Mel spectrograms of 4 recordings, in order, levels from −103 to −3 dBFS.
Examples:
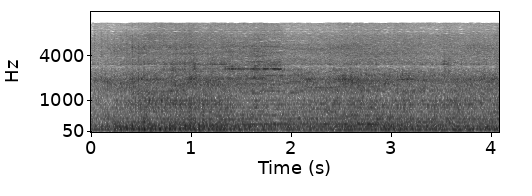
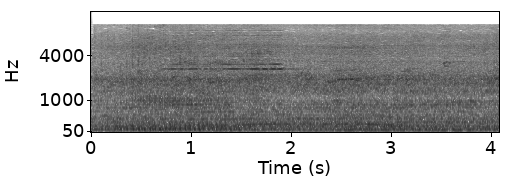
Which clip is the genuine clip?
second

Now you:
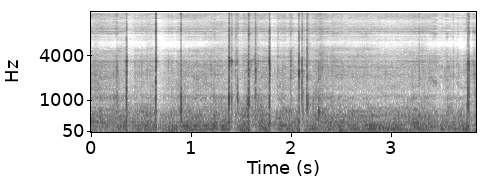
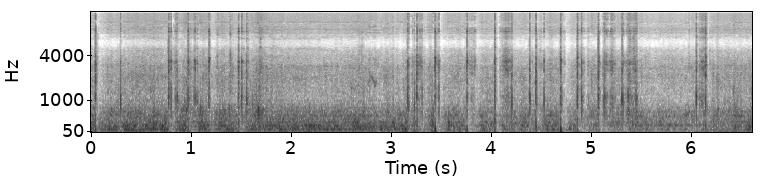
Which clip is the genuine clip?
second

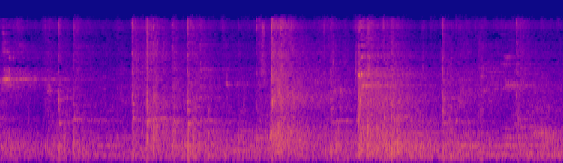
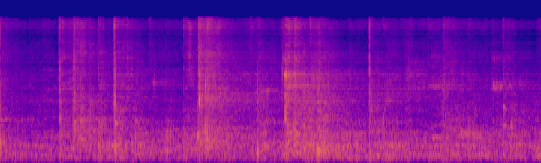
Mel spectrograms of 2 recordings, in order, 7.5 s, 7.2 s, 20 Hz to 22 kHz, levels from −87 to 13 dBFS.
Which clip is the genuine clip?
first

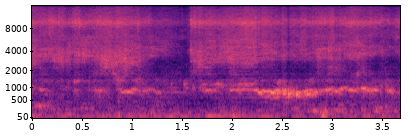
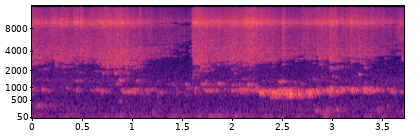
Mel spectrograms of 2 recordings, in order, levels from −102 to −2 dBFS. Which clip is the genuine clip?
second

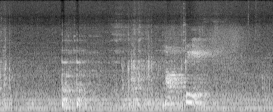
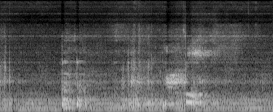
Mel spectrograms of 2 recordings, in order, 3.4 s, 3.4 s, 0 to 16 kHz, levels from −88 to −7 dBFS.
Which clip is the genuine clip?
first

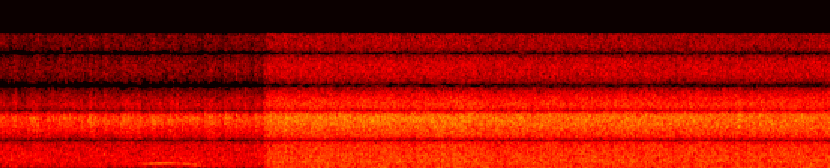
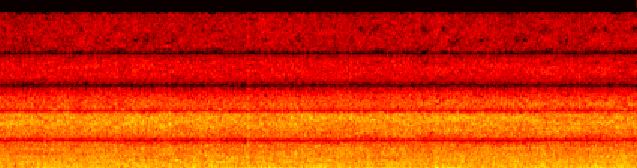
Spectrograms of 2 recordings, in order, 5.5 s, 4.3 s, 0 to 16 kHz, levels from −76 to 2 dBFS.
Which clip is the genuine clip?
first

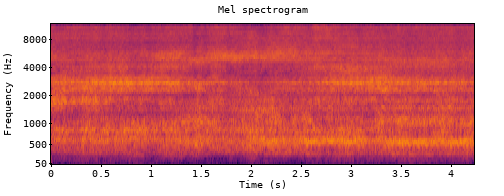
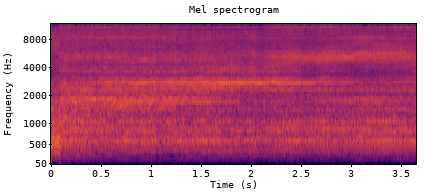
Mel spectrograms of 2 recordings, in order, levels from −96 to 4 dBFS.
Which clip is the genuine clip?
second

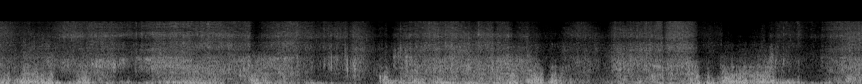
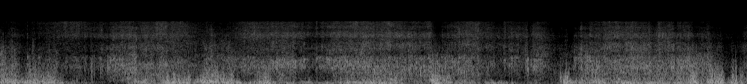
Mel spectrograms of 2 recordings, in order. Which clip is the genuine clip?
second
